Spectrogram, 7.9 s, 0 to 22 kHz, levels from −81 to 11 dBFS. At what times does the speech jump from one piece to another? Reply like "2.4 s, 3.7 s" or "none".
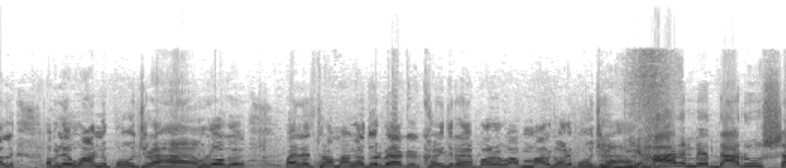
6.1 s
